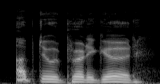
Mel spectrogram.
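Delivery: low-pitched voice. Answering a friendly greeting from another speaker: deep voice. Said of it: "you have such a deep voice".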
